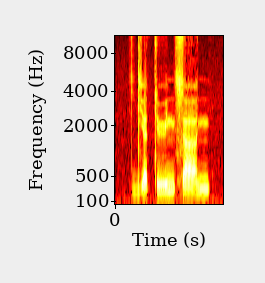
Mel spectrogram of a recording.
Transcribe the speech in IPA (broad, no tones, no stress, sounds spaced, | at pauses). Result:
dʲ a t ʉ nʲ s a nʲ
